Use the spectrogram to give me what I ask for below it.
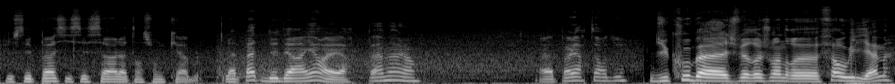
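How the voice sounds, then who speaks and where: Young man rambling to camera, slightly high. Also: normal speed, darkish tone, slight background noise. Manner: rambling, hesitant with many fillers. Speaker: cycling travel vlogger. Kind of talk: casual vlog chat to camera.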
